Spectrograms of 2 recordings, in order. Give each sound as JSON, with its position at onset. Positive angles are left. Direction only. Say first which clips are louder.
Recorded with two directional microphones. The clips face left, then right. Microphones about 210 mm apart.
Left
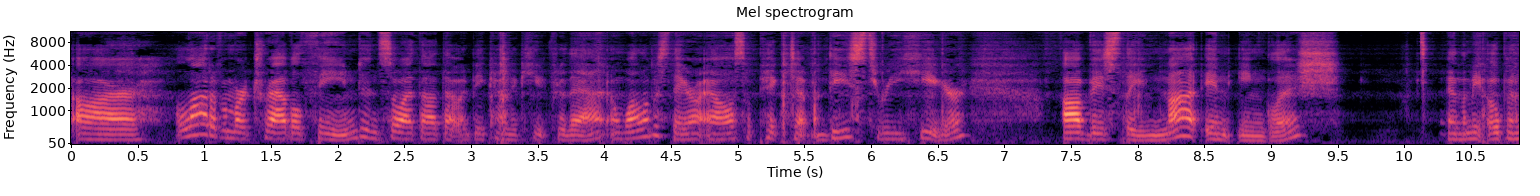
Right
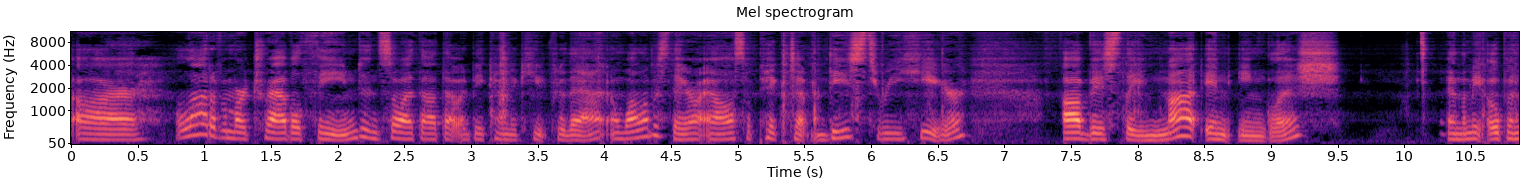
{"t": 0.0, "sound": "speech", "louder": "right 2 dB", "side_deg": -25}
